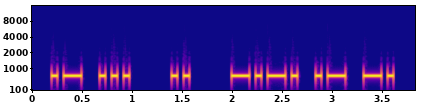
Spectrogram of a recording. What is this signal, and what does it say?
Morse code, heard as a keyed tone, about 21 wpm, 700 Hz. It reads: AS I CAN
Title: Sentences with 8-Word Phrases - 20wpm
